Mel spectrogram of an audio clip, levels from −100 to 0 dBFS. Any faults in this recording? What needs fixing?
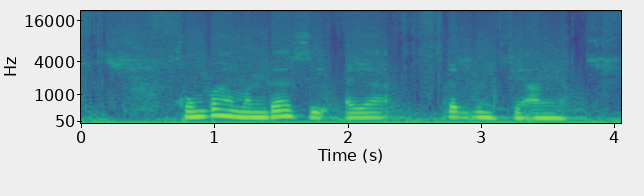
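Low bit depth without dither runs through the whole speech clip. The grain follows the signal. Quiet passages turn gritty, and the softest moments sputter or drop out between steps. The distortion sits roughly 20 dB below the speech. The cause is likely a reduction to very few bits, around 5, with plain truncation and no dither. The error tracks the waveform instead of becoming steady hiss. Keep the full bit depth, and add dither before any reduction.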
